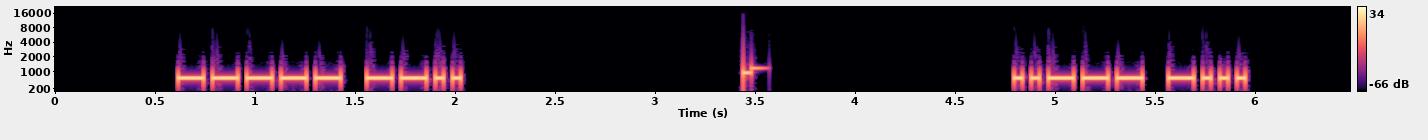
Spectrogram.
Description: Morse code, heard as a keyed tone, about 28 wpm, 700 Hz. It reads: 0Z 2B
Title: Single-Letter Single-Number 28wpm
